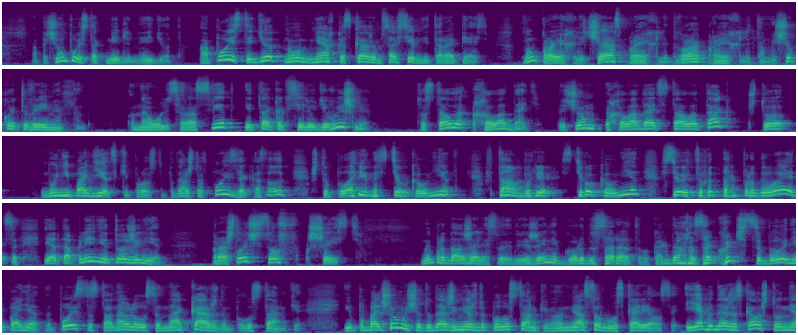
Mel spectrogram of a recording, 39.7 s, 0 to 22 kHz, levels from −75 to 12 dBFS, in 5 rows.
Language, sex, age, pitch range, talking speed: Russian, male, 50-69, 130-175 Hz, 160 wpm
